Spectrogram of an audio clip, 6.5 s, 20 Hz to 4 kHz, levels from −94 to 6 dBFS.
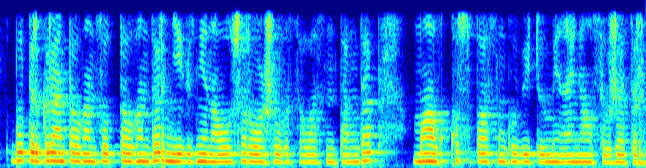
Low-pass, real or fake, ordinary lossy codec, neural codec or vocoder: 3.6 kHz; real; none; none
